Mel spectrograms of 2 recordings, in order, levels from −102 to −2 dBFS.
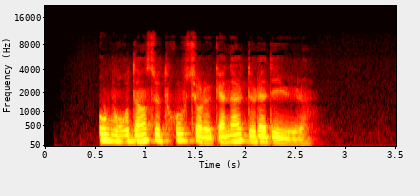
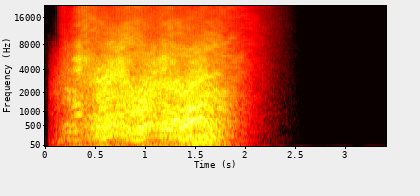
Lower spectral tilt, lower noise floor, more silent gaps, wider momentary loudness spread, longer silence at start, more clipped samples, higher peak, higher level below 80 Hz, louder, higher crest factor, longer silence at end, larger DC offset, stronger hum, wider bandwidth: first, -9 dB/octave vs -1.5 dB/octave; second, -75 dBFS vs under -90 dBFS; neither; second, 5 LU vs 11 LU; first, 0.55 s vs 0.15 s; neither; second, -10 dBFS vs 0 dBFS; second, -56 dBFS vs -44 dBFS; second, -26 LUFS vs -14 LUFS; about the same, 16 dB vs 18 dB; second, 0.85 s vs 1.4 s; neither; neither; second, 10 kHz vs over 20 kHz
